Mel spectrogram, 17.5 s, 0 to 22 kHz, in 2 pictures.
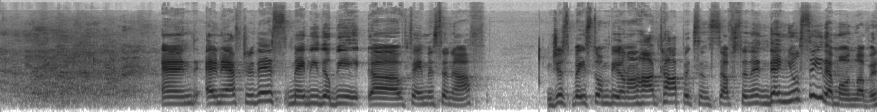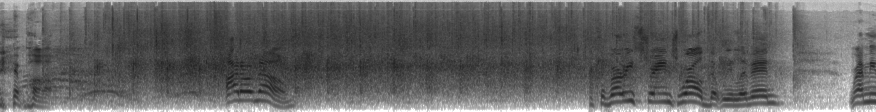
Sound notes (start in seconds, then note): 10.1 audience applauding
